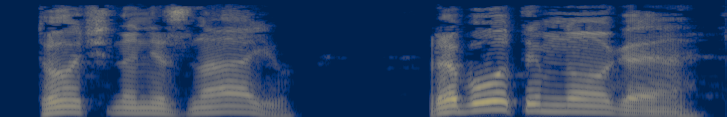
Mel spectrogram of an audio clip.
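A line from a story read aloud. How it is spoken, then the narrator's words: Rueful sigh. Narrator (Russian): сокрушенно вздохнул Гасан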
